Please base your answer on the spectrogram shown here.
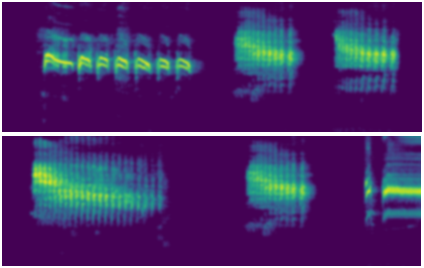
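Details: Common iora; song; calling the flock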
